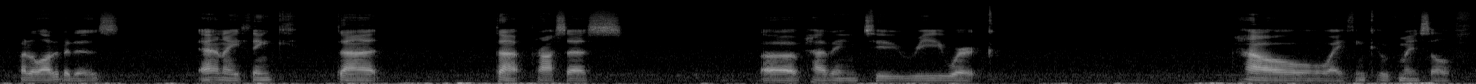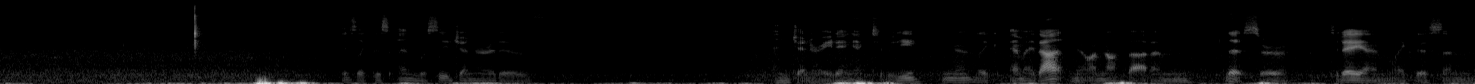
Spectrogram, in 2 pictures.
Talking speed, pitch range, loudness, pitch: 95 wpm, 75-95 Hz, -34 LUFS, 90 Hz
